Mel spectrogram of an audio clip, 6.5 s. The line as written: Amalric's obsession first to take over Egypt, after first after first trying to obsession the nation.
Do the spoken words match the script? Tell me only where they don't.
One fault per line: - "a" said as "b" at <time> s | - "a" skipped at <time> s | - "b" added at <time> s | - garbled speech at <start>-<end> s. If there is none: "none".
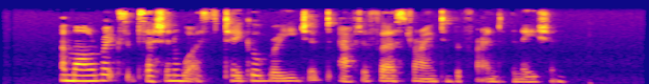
- "first" said as "was" at 1.9 s
- "after first" skipped at 4.1 s
- "obsession" said as "befriend" at 4.5 s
